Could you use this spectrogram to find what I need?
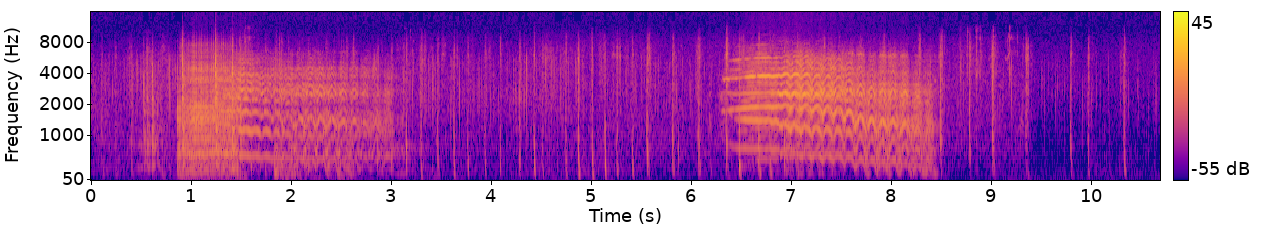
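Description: Horse hooves thud on soft ground.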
